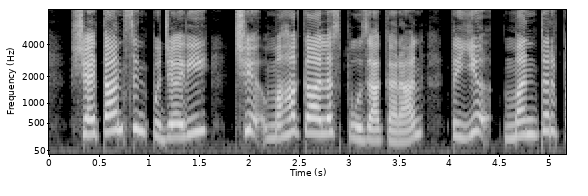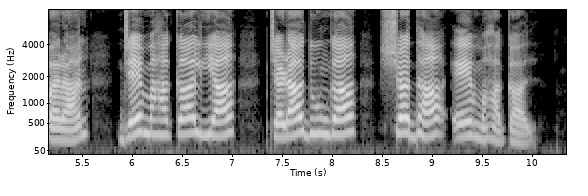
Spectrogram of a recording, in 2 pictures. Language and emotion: Kashmiri, neutral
